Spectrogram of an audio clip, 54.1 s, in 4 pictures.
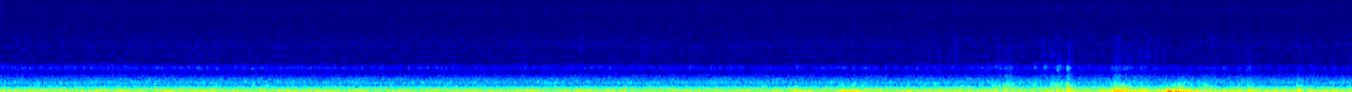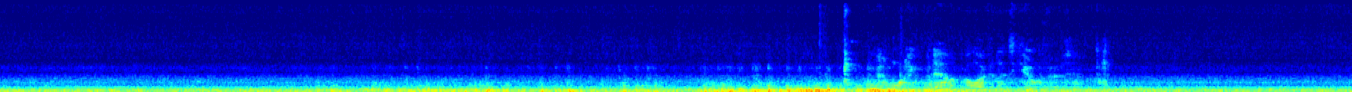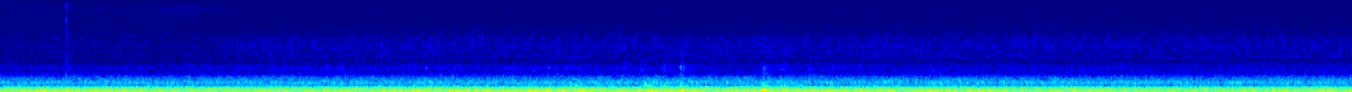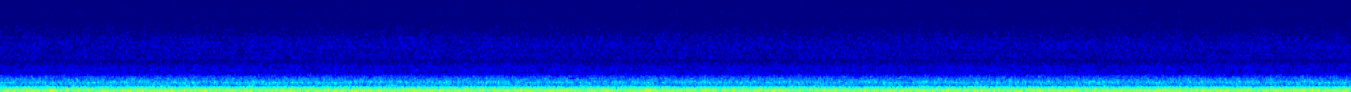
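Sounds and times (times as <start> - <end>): train wheels rumbling on rails: 0.0 - 44.4
steady electric hum: 22.0 - 30.6.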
